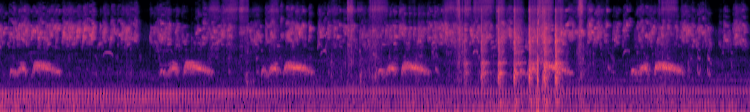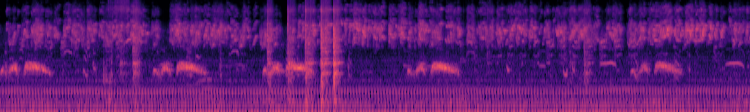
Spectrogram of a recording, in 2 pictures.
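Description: A bird's short, soft call, rising and falling in pitch, repeated about every second and a half. There is a steady high hiss under it, and bursts of rustling clicks come about ten seconds in and again about twenty-one seconds in.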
